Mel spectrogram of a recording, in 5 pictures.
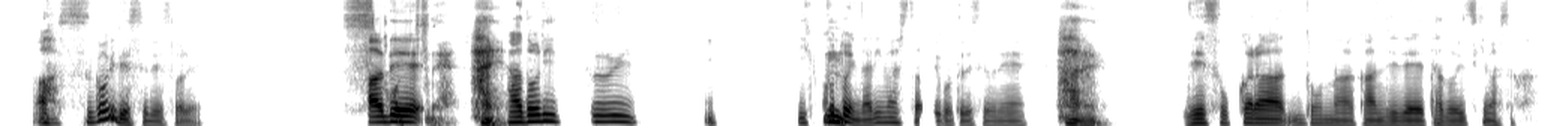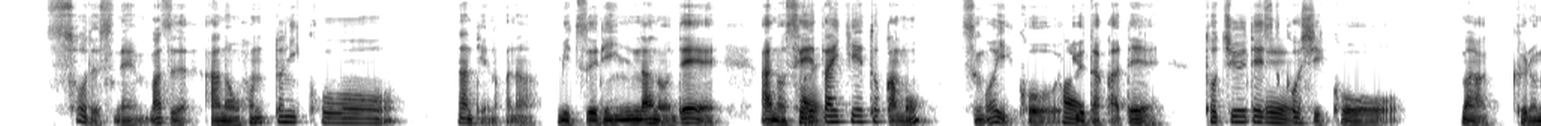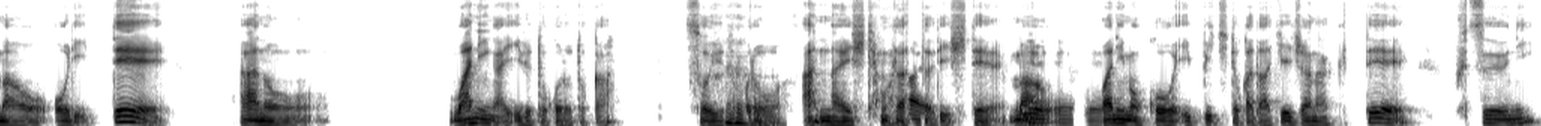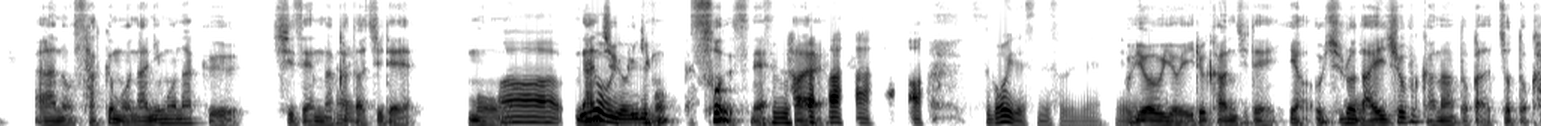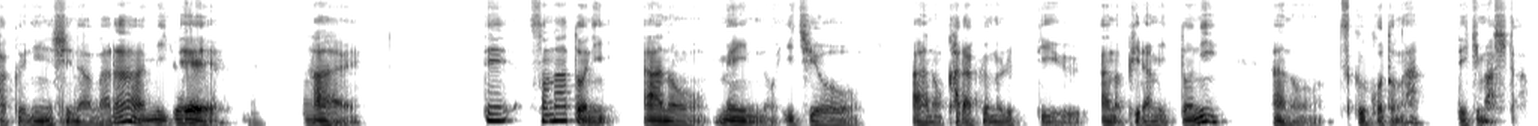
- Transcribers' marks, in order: chuckle; unintelligible speech; laugh; unintelligible speech; tapping
- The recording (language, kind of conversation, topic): Japanese, podcast, 旅先での偶然の発見で、今でも覚えていることはありますか？
- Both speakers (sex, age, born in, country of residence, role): male, 35-39, Japan, Japan, guest; male, 60-64, Japan, Japan, host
